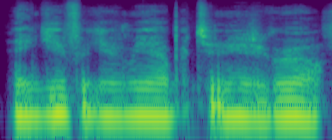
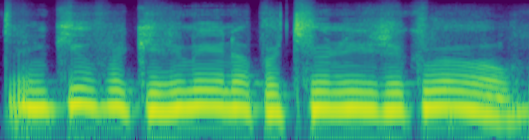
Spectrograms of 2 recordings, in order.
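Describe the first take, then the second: First: Quick, soft and relaxed thank you; softer, faster thanks with anger gone; calm easy thanks. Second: Loud, high thanks through clenched anger; louder, higher forced thank you; forced angry thanks. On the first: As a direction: toss off the thanks with no anger left. Calm thanks after weeks. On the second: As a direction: spit the thanks out while furious. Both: Retold or imitated.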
